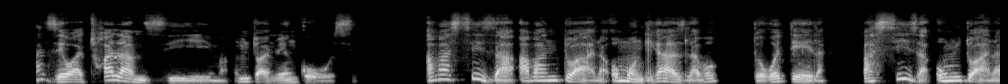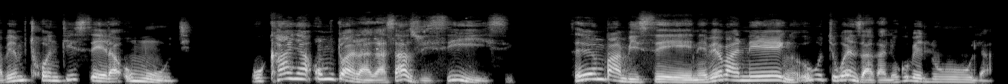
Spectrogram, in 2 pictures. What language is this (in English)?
North Ndebele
